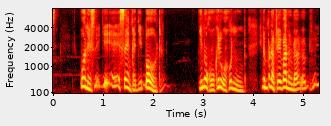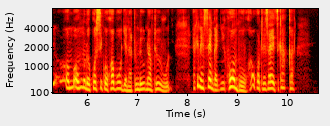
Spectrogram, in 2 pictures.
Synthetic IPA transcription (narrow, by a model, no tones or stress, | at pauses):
wɔnɛssɛŋɡaɟibɔta | ɟinɔkuukiɾikwakuɲumba | hinɔmbɔnatwɛvanuna | ɔmuɗɔukɔsikakaβuɟanatundinatuwiβuɟa | lakiniɛsɛŋɡaɟikɔmbukaukɔtɛs̬aɛt͡sikaka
